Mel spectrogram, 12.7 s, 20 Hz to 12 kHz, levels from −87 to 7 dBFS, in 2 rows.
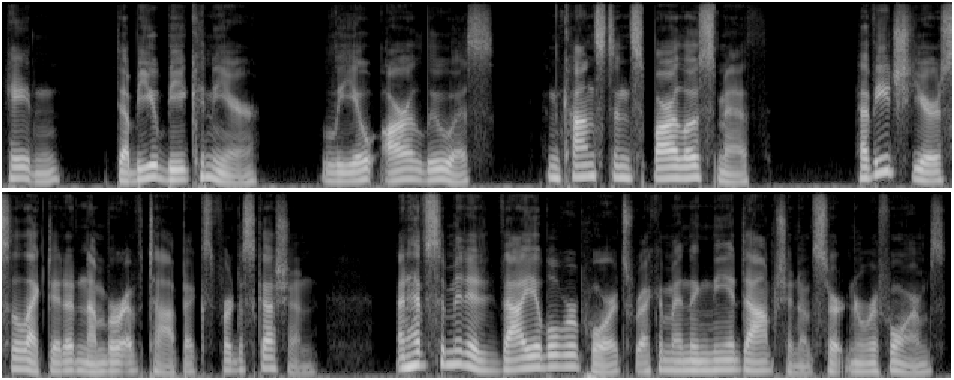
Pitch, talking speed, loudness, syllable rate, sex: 125 Hz, 150 wpm, -20 LUFS, 5.4 syllables/s, male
